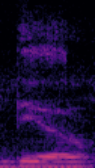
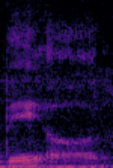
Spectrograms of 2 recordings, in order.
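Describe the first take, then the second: First: It is said as one contracted syllable. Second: It is said as two separate full words.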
